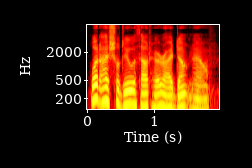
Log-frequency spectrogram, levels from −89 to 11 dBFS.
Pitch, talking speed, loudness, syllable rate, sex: 130 Hz, 270 wpm, -15 LUFS, 5.6 syllables/s, male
